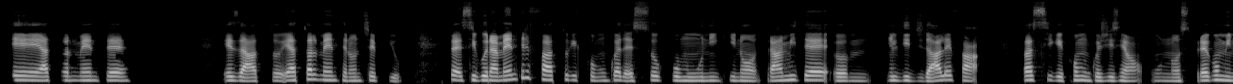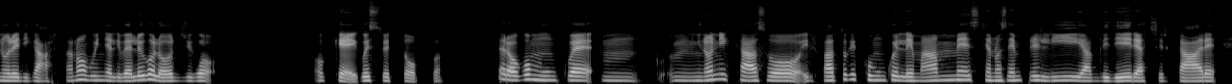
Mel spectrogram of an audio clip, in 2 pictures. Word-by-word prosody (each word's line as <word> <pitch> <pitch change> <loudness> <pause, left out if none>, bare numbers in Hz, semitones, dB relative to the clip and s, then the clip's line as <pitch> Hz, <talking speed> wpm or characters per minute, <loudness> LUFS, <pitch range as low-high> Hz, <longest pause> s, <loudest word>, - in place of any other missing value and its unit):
e 200 -2 +3
attualmente 185 0 0 0.9
esatto 175 -1 +1
e 170 - -1
attualmente 200 -1 +2
non 175 0 -4
c'è 185 +2 -3
più. 160 -4 -12 0.5
Cioè 205 -3 +4
sicuramente 200 +5 +4
il 310 - -3
fatto 215 -3 +1
che 200 -2 -7
comunque 180 +1 -3
adesso 175 +2 -3
comunichino 175 -1 -3
tramite, 200 +2 +2
uhm, 170 -2 -3 0.2
il 190 -1 -3
digitale 180 +2 +1
fa 175 -4 0 0.5
fa 200 +1 +5
sì 205 0 -6
che 180 -1 0
comunque 180 0 -2
ci 175 +1 -4
sia 165 -2 -2
uno 165 -1 -7
spreco 185 +4 +1
minore 175 -4 +2
di 160 - -8
carta 155 +1 -5
no, 215 +4 +1
quindi 195 -2 -3
a - - +4
livello 170 +2 +1
ecologico 170 -5 +1 1.0
okay, 110 - +3
questo 180 0 -2
è - - -4
top. 145 -4 -7 0.6
Però, 210 -4 +3
comunque, 195 -3 +2
mhmm, 180 -2 -9 0.2
c - - -32
mhmm, 180 0 -7
in 185 - -2
ogni 230 +3 +1
caso 180 -2 +2
il 170 - -8
fatto 185 +4 -1
che 235 0 -3
comunque 200 -1 -1
le 175 -1 +3
mamme 200 +5 +1
siano 185 -3 -3
sempre 190 +1 -2
lì 180 0 -1
a 160 -1 +1
vedere, 165 +1 +2
a 155 - +2
cercare 160 0 0
180 Hz, 150 wpm, -24 LUFS, 170-195 Hz, 1.0 s, fa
